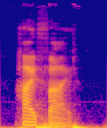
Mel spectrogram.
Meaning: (noun) 1. High fidelity 2. An electronic device used to play recorded sound, especially music; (adjective) modern, fashionable, hi-tech
- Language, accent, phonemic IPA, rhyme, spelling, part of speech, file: English, US, /ˌhaɪˈfaɪ/, -aɪfaɪ, hi-fi, noun / adjective, En-us-hifi.ogg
